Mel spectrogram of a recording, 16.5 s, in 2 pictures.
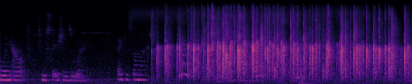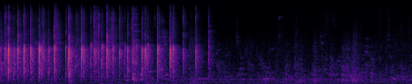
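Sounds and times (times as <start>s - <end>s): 
speech: 0.0s - 3.8s
audience applause: 3.0s - 12.6s.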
